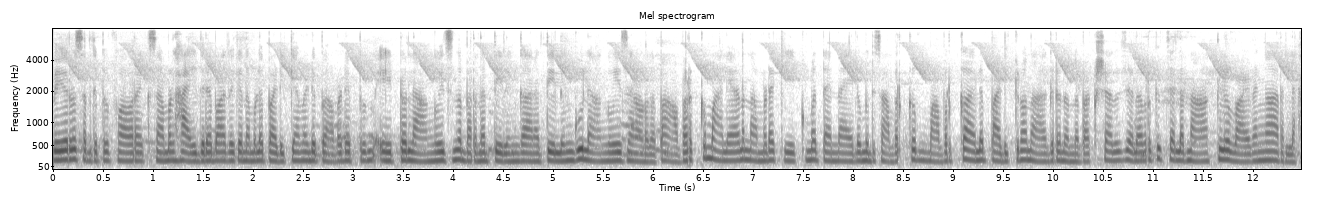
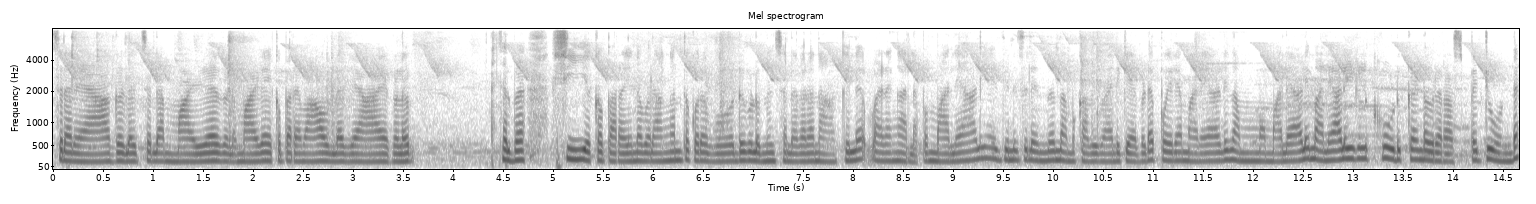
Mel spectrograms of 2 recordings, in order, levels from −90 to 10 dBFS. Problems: background sounds at intervals, low volume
